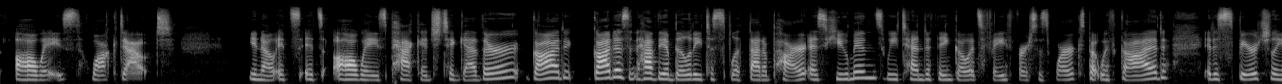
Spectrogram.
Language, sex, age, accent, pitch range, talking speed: English, female, 20-39, American, 215-255 Hz, 175 wpm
